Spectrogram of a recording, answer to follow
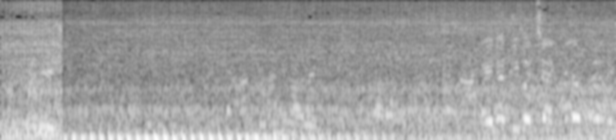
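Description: Small petrol portable generator running close by, its low rapid engine beat loudest for the first few seconds and then settling back to a steady hum.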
